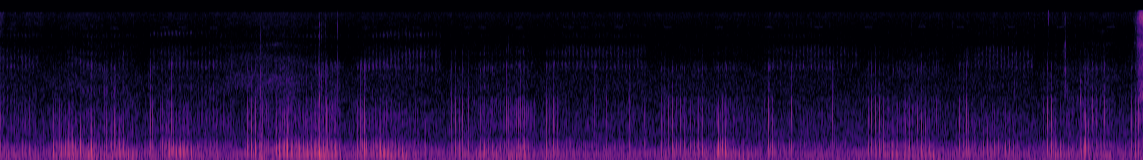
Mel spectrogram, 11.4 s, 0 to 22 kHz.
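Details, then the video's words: Purring from Little buddy, a pet lap cat, content indoors; long low rumble pulsing in regular waves with in and out breaths, even loudness, no other clear sounds. "Little buddy purring in 4k video. He was raised as a lap cat."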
